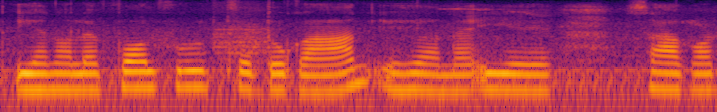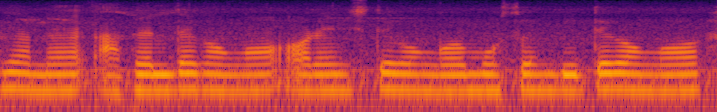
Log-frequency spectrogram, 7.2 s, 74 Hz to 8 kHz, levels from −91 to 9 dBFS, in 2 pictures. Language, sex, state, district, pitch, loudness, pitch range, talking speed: Chakma, female, Tripura, Unakoti, 185 Hz, -17 LUFS, 180-190 Hz, 150 wpm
